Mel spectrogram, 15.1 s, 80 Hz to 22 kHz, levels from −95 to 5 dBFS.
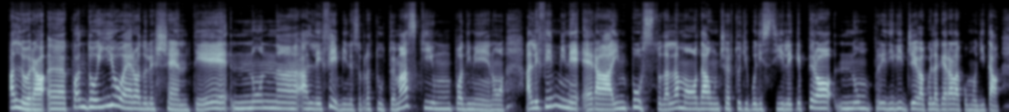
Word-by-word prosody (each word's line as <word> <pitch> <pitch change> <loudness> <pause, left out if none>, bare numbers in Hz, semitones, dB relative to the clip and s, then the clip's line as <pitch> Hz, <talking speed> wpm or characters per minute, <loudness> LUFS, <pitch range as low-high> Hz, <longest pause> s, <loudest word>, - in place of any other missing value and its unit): Allora, 190 -7 +6
ehm, 200 -1 -1
quando 260 0 0
io 305 +2 +1
ero 215 -2 +2
adolescente, 190 +1 +2
non 225 +2 -5
alle 205 -2 -1
femmine 185 - -3
soprattutto, 185 0 -11
ai 180 - -6
maschi 230 -4 +3
mhmm 200 0 -7
un 195 - -9
po' 200 -1 -3
di 190 +1 -7
meno, 170 -2 -5 0.3
alle 225 +2 +1
femmine 265 -5 +1
era 180 0 +6
imposto 215 0 -4
dalla 190 +5 -1
moda 200 -2 +1
un 190 0 -6
certo 195 +2 -7
tipo 190 -1 -9
di 190 0 -6
stile 185 +1 -4
che 195 0 -6
però 220 -2 +4
non 210 -1 -7
prediligeva 200 -2 -3
quella 185 0 -4
che 185 - -5
era 185 - +2
la 180 -1 +2
comodità, 170 -2 -4
200 Hz, 145 wpm, -21 LUFS, 185-220 Hz, 0.3 s, Allora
